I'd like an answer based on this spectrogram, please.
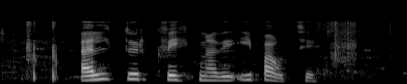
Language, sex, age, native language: Icelandic, female, 50-59, Icelandic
